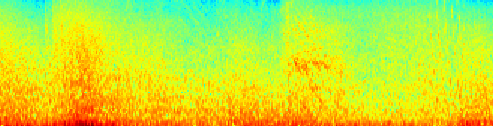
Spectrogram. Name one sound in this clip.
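Guns fire and shells explode in a battle.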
